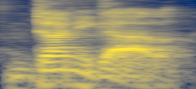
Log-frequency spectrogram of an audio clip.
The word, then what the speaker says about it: Donegal: be about the pronunciation it's Donal now I hope I'm saying it right this time cuz uh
